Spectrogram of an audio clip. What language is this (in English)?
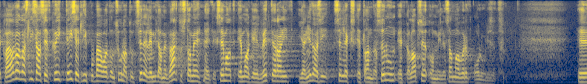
Estonian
